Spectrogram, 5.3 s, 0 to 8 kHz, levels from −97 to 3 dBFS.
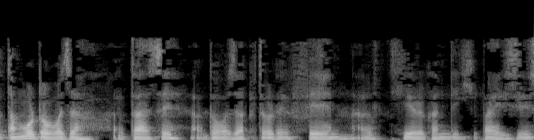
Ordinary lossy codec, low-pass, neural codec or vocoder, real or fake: MP3, 24 kbps; 7.2 kHz; codec, 16 kHz in and 24 kHz out, 1.1 kbps, FireRedTTS-2 codec; fake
